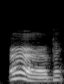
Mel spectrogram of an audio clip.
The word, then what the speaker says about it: herb: go an historic right I'm sure you've seen that with herb in American English pronunciation that changes because simply you say an herb in American English because herb in herb the H is not pronounced whereas in British English the a is pronounced so you speak of a herb right because you pronounce that age finally from from this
